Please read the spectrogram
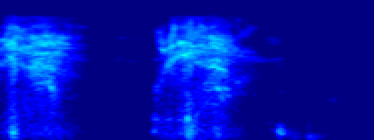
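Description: A person's voice making two loud, breathy bursts about a second apart, without words.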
